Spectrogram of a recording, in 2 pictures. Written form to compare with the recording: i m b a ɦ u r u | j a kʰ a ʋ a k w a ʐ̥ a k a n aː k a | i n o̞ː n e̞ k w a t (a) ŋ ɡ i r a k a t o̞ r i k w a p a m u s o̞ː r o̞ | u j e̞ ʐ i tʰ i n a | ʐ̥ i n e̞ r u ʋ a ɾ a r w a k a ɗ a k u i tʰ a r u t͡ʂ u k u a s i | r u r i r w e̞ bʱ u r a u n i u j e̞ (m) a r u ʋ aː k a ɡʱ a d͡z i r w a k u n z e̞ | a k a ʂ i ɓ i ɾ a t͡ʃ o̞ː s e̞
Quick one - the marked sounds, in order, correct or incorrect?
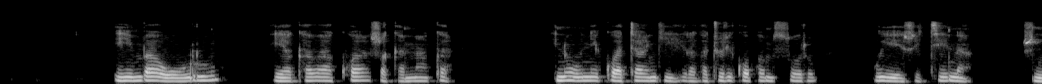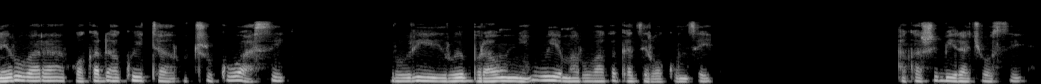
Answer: correct, correct

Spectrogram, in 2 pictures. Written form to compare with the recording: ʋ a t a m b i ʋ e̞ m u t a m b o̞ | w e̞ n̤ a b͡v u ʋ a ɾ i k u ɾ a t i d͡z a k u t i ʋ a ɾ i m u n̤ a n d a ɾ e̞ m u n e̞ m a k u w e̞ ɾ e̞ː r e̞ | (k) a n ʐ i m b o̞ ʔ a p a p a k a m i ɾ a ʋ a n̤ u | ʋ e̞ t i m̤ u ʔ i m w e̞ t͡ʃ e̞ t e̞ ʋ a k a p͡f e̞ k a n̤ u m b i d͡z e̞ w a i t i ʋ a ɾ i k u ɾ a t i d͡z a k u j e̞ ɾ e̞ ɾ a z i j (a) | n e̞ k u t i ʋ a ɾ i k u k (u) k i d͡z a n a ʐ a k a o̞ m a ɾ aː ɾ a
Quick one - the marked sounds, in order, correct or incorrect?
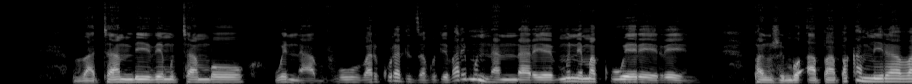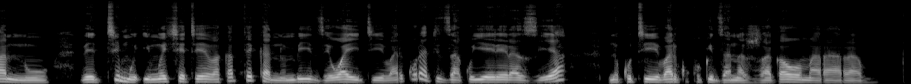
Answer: incorrect: p, correct, correct

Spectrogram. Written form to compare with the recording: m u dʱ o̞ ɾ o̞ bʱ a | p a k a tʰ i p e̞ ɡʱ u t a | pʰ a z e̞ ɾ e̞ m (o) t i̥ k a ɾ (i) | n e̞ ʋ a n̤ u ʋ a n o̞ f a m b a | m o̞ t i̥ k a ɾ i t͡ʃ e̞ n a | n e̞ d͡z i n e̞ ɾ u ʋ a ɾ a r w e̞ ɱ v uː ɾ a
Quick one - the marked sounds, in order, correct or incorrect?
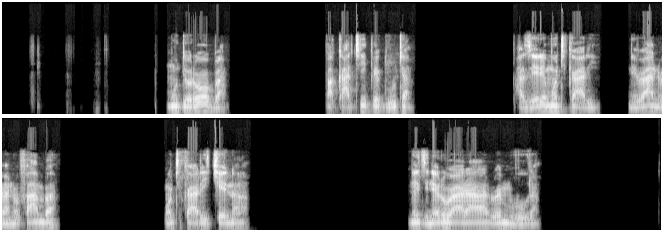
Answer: correct, correct

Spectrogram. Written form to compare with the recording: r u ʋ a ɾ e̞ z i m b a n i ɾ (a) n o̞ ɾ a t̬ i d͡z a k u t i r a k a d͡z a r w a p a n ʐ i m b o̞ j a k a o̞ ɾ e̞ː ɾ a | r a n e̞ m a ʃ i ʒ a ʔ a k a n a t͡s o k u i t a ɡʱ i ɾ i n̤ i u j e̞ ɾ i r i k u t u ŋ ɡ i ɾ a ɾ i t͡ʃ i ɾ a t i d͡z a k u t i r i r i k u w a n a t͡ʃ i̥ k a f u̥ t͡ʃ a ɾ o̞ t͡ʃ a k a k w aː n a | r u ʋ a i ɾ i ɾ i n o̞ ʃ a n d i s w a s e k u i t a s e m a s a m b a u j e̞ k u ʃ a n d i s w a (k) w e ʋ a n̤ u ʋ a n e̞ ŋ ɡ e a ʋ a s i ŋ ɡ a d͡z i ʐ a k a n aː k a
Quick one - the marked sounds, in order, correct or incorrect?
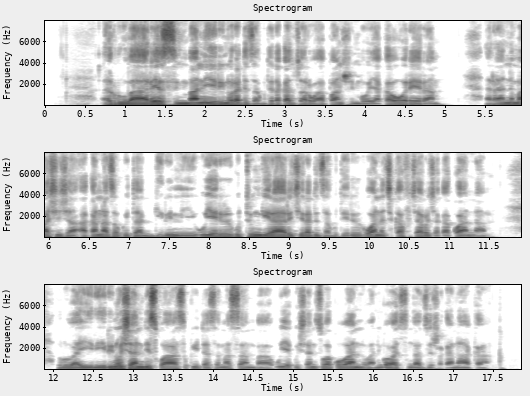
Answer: incorrect: i, correct

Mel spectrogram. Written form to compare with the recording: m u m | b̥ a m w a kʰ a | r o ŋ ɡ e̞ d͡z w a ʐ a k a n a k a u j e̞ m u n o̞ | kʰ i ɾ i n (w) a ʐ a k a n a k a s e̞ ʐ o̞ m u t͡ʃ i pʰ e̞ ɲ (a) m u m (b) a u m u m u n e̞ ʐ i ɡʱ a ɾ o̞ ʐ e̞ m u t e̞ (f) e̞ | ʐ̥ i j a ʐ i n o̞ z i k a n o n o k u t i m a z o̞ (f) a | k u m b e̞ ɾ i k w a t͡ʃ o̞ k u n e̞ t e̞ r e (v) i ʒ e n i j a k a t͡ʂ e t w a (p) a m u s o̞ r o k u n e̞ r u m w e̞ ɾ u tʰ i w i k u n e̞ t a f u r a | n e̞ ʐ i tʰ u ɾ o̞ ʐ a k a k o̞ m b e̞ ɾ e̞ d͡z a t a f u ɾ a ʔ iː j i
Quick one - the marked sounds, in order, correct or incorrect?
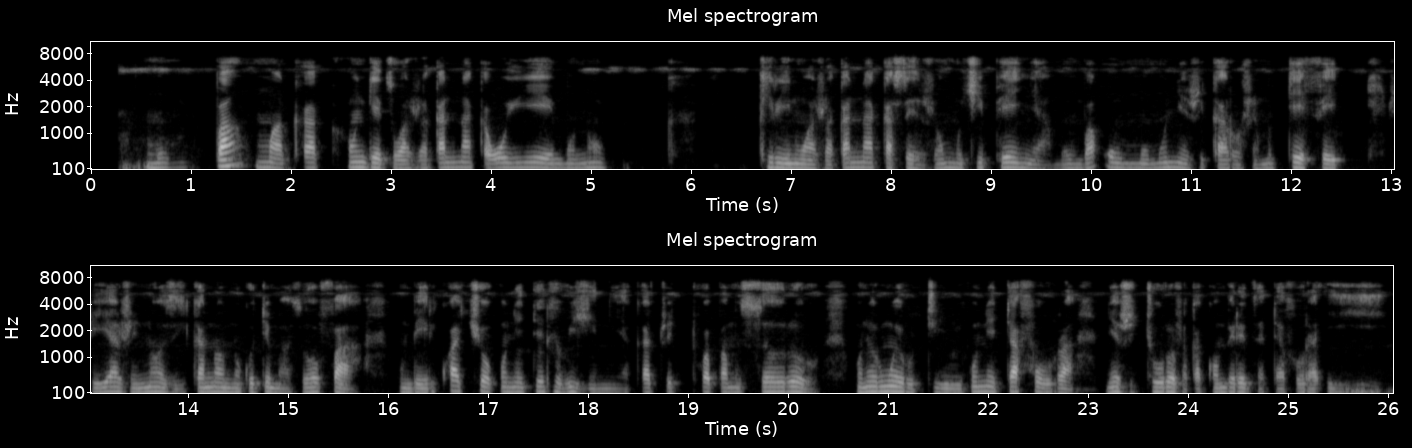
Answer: correct, correct, correct, correct, correct, correct, correct

